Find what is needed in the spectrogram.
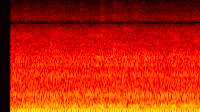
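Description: Steady low hum with an even hiss above it, the running noise of a large reef aquarium's pumps and equipment.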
